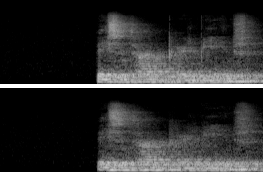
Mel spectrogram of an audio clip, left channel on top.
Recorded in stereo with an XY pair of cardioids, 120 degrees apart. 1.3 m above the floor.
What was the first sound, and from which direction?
A man speaking, 60° left.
